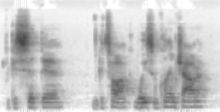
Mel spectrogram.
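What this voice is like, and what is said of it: Boston accent. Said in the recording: “a real man with a real accent ... I'll talk in the Boston accent ... Because of the Boston accent”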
